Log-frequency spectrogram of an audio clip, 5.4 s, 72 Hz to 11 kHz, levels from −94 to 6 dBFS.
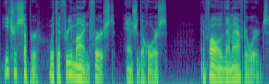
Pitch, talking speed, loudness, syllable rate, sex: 95 Hz, 165 wpm, -18 LUFS, 5.2 syllables/s, male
